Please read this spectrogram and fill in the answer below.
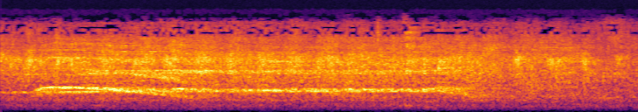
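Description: Audience applauding the cocker spaniel as it is gaited round the ring, swelling about half a second in. One long high cheer rides over the clapping for about four seconds, then drops away.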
